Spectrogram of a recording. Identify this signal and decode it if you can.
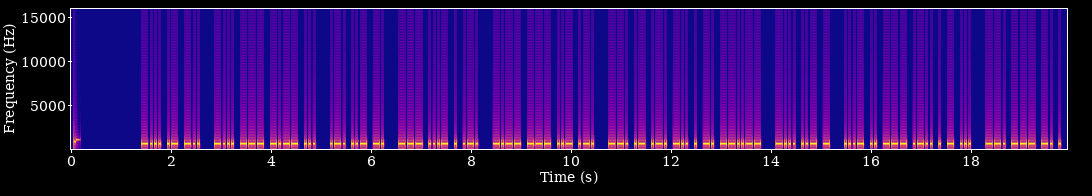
Morse code, heard as a keyed tone, about 28 wpm, 700 Hz. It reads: BAD BOYS RUN OVER YOUR GARDEN, BUT VIOLETS GONE
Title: Pangram Challenge v2 - 28wpm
